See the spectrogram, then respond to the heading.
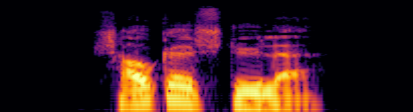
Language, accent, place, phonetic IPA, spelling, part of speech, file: German, Germany, Berlin, [ˈʃaʊ̯kl̩ˌʃtyːlə], Schaukelstühle, noun, De-Schaukelstühle.ogg
- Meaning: nominative/accusative/genitive plural of Schaukelstuhl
